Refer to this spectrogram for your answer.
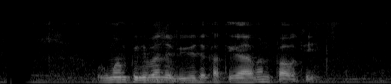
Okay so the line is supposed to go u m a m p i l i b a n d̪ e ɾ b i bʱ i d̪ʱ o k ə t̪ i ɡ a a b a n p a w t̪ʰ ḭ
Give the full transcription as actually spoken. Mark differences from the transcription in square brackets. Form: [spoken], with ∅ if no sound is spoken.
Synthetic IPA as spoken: u m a m p i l i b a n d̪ e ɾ b i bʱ i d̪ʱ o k [a] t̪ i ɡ a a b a n p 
